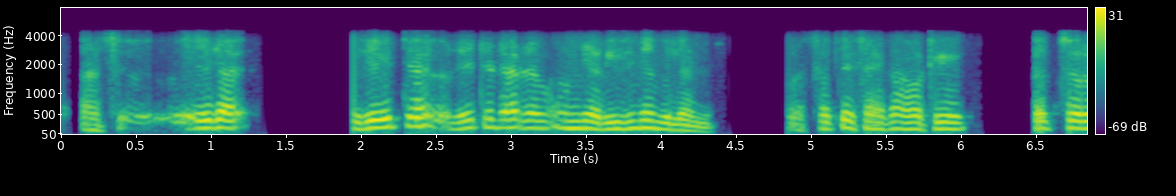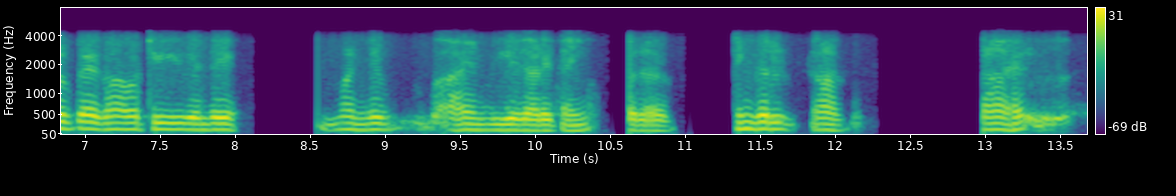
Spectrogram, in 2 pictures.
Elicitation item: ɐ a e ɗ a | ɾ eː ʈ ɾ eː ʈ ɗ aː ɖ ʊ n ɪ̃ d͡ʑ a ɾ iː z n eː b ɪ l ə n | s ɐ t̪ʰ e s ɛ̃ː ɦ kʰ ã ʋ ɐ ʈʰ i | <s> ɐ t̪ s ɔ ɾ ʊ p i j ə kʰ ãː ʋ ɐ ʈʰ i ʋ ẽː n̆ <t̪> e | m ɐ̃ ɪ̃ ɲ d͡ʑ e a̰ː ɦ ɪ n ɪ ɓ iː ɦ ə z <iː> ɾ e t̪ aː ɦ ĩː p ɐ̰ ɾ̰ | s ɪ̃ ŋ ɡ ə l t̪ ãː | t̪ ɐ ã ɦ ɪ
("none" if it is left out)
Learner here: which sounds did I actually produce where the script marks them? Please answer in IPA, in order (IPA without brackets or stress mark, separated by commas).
s, d̪, aː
